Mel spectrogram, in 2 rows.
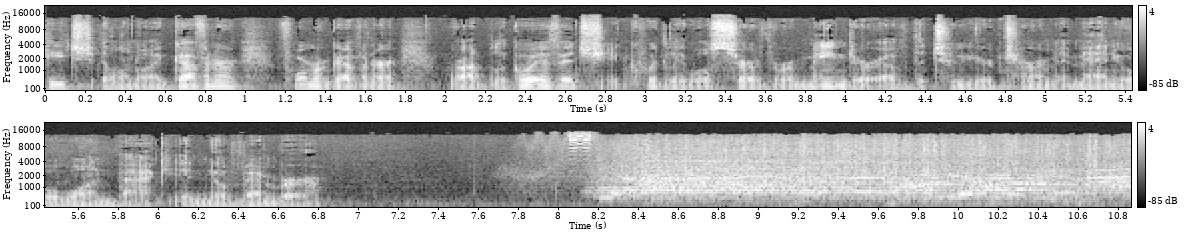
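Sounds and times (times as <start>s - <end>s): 
speech: 0.0s - 6.9s
angry crowd shouting at mass protests in Thailand: 8.2s - 10.8s.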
